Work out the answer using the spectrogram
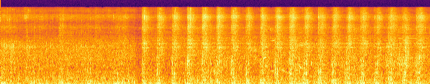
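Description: Express train coaches rolling out of a station, heard from an open doorway: a steady rumble, joined about two seconds in by a quick, even clatter of the wheels on the rails.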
